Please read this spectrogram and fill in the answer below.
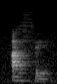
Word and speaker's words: hace: Hace.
